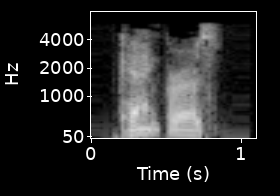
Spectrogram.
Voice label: "cankerous", English; adjectives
